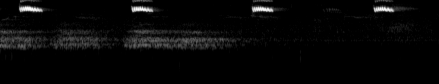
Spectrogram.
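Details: Flycatcher chicks calling with bright, high, squeaky notes roughly every second, over a low, continuous hissing background.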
